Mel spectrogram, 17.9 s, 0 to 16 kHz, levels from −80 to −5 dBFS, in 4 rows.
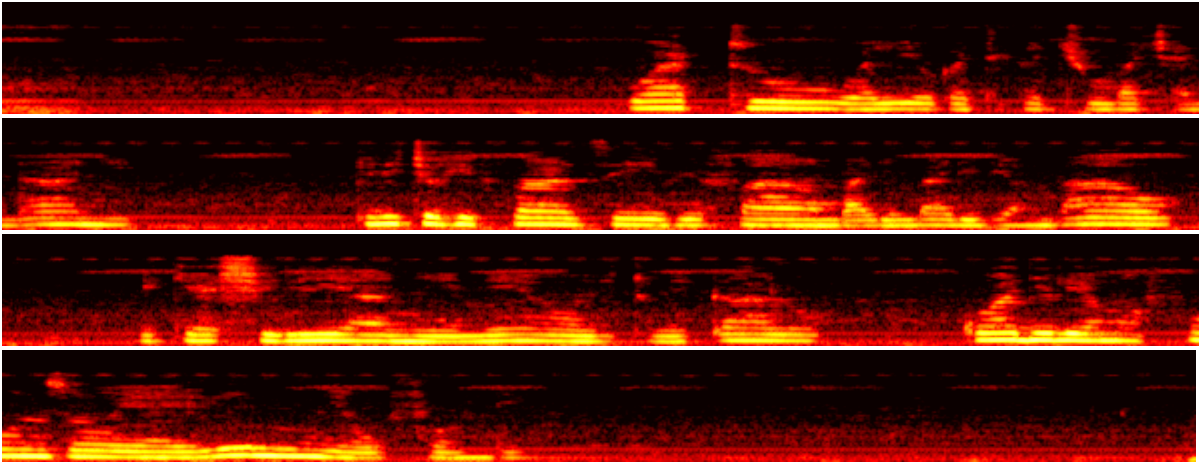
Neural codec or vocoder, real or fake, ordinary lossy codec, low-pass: none; real; AAC, 96 kbps; 7.2 kHz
